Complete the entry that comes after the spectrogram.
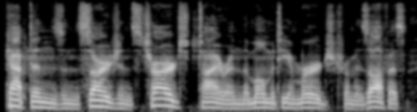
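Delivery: plain reading voice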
